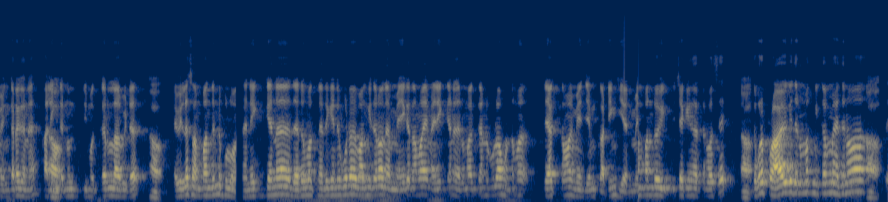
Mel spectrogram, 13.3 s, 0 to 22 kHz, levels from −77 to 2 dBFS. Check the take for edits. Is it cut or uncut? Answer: cut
